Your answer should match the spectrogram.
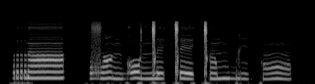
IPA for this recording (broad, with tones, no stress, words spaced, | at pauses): rã˥ | zˤə̃˧˥˧ŋɡɔ˧˥˧ŋ͡ǀɪ˦˨ ǀe˦˨ǀə̃˧˥mbi˦˨kɔ̃˧˥˧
